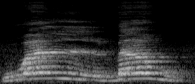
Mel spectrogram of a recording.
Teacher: Wal baghdha'u, kata baghdha'u, baknya dibaca tipis fathah 1 harokat, ghainnya dibaca sukun, tafkhim dengan posisi bibir bawah agak tertutup, dan huruf ghain yang sukun tidak boleh diqalqalahkan atau dipantulkan.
